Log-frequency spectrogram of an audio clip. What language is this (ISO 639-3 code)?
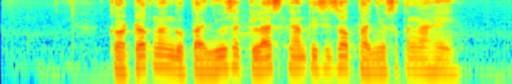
jav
